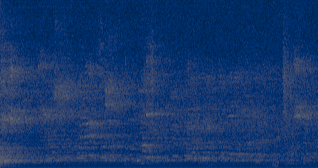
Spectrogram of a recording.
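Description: Quiet gym ambience: faint distant voices and a few basketball bounces echoing in the hall, after a commentator's voice trails off at the start.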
